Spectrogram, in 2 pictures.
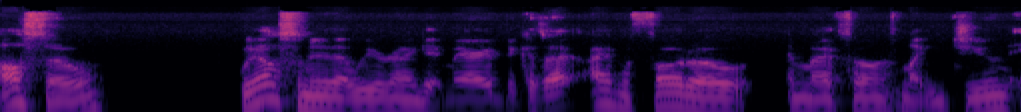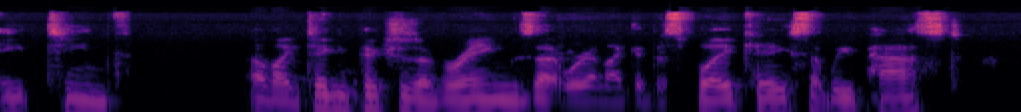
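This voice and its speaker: A man with a normal speaking voice talks at a fairly quick pace and medium pitch, with ordinary pitch variation. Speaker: guest, husband of host. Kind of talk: casual chat. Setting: recording remotely over a call.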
